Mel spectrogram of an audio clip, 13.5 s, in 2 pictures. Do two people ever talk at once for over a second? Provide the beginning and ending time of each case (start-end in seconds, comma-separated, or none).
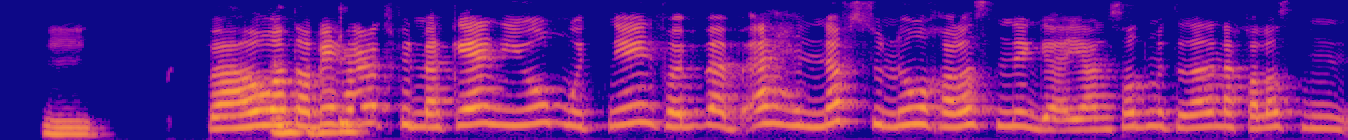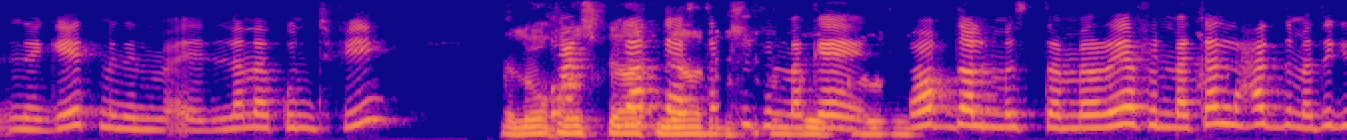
9.4-11.3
